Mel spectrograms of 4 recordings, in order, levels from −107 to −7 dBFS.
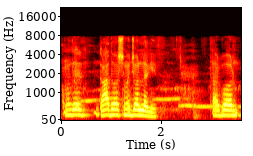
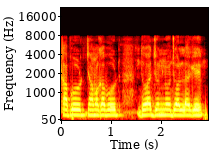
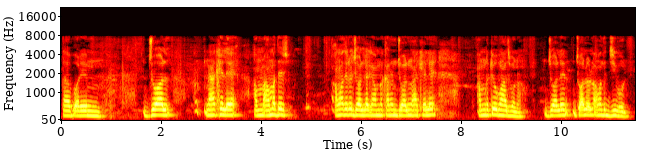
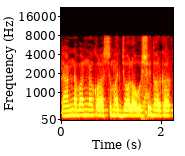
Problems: none marked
